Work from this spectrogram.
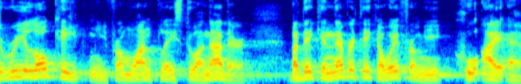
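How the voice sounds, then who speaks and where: In a Polish accent, a man with vocal fry speaks at a moderate pace, his pitch swinging very widely. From Poland. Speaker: campaign organizer. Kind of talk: public speech.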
